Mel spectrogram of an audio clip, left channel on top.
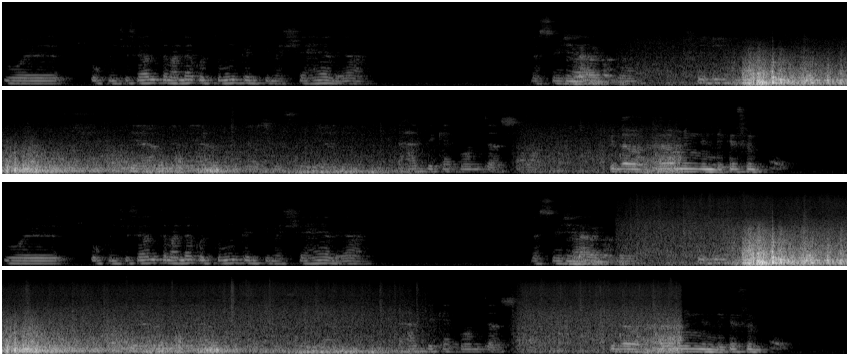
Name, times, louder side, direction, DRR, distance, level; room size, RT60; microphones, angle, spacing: voice 1, 0.0-3.7 5.3-6.4 6.8-7.6 9.0-12.0 12.4-14.0 16.1-16.3, equal, 10° left, 3.9 m, -42 dB
voice 2, 5.6-6.3 10.5-10.6 14.5-16.0, left 2 dB, 75° left, 2.9 m, -34 dB
sound 1, 6.3-12.6 13.6-15.3, right 3 dB, 45° right, 0.4 m, -27 dB
9.1 x 5.9 x 7.7 m
head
